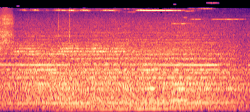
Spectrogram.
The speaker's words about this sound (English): Rush hour at the border is a symphony of honking cars.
